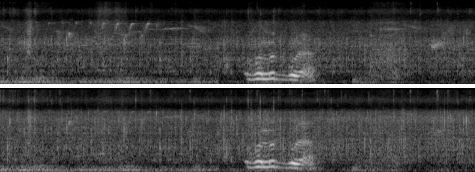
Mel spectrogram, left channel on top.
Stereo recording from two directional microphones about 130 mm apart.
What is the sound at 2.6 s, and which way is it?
Speech, 40° right (ahead or behind).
